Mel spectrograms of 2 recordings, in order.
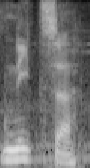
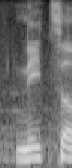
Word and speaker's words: Nietzsche: I don't I really it's Nitze yep neat there you go Nitza someone just told me to say so that's another one Nietzsche Nisa Nitza like pizza I bet the dude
